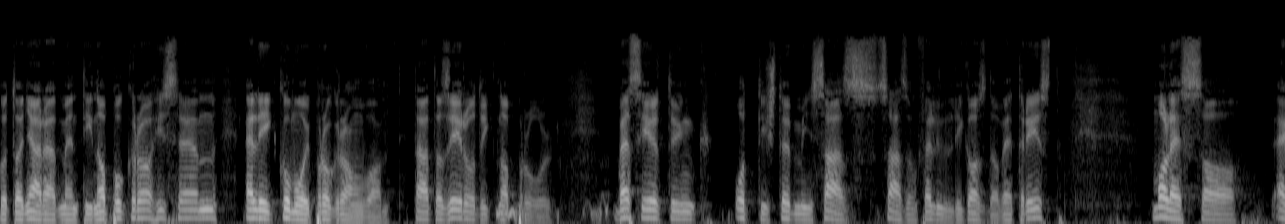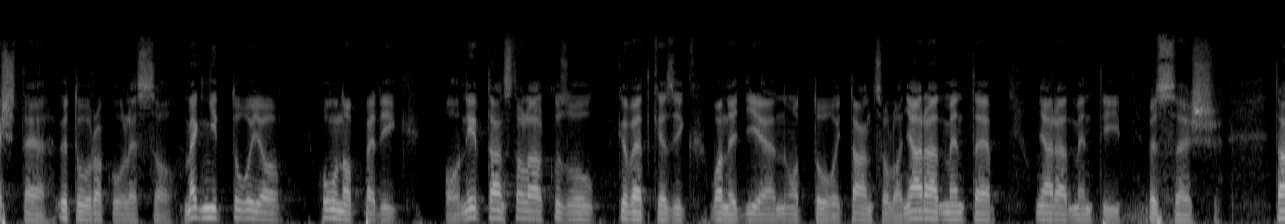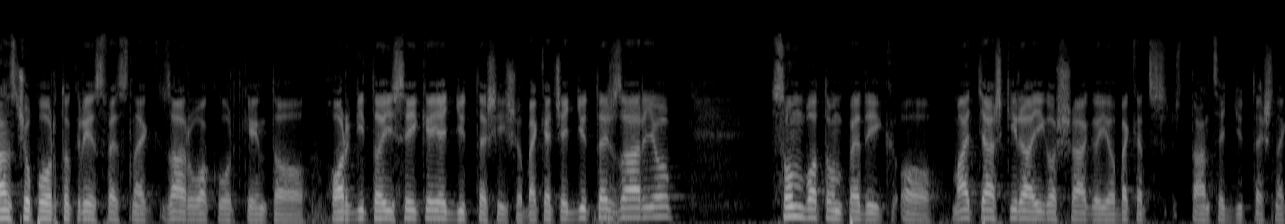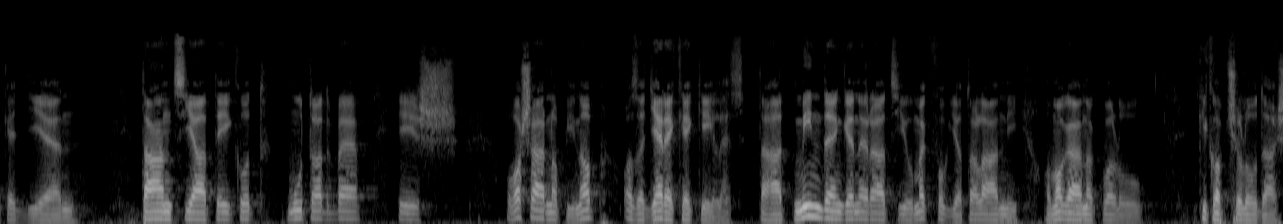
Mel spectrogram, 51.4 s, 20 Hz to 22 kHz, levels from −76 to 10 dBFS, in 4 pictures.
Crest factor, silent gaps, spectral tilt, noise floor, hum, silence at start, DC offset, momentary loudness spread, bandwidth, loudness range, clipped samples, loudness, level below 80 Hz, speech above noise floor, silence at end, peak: 22 dB; none; -5.5 dB/octave; -60 dBFS; none; 0 s; under 0.1%; 13 LU; 11.5 kHz; 8 LU; under 0.1%; -28 LUFS; -48 dBFS; 33 dB; 0 s; -6 dBFS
